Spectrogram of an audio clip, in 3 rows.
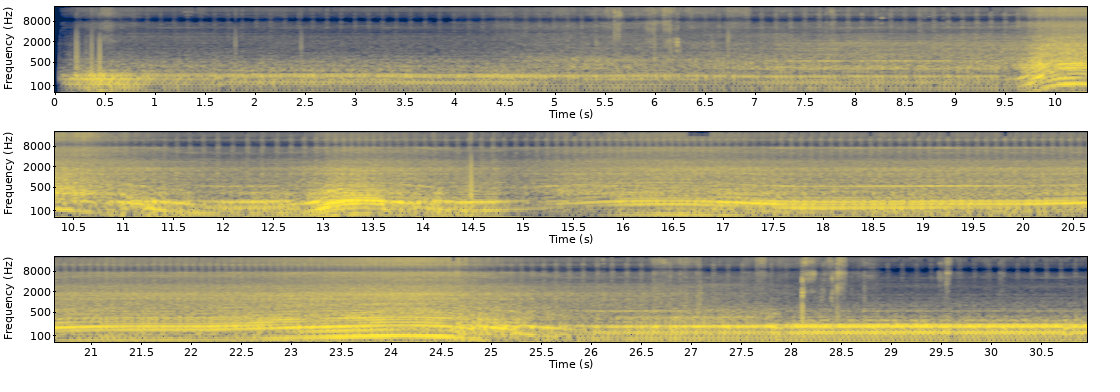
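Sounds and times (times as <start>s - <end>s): car engine idling and revving: 0.0s - 30.9s
engine ticking: 0.0s - 30.9s.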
